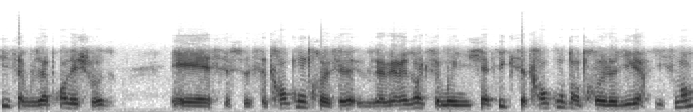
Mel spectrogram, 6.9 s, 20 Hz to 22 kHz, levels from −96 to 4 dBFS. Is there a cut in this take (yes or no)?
no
